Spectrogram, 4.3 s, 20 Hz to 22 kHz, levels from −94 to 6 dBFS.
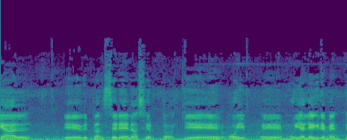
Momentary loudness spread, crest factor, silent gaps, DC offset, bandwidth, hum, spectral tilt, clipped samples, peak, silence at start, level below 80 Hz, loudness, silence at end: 7 LU; 16 dB; none; under 0.1%; 16 kHz; none; -4.5 dB/octave; under 0.1%; -2 dBFS; 0 s; -30 dBFS; -17 LUFS; 0 s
